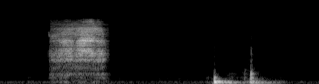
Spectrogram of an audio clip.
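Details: Young barn owls inside a nest box on an evening in May 2023: one rough, airy hiss lasting about half a second, followed by two dull knocks from movement in the box.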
